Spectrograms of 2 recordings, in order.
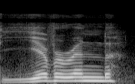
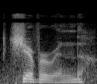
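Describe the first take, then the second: First: The name begins with a Y sound. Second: The name begins with a J sound.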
